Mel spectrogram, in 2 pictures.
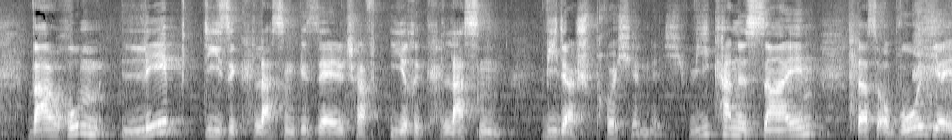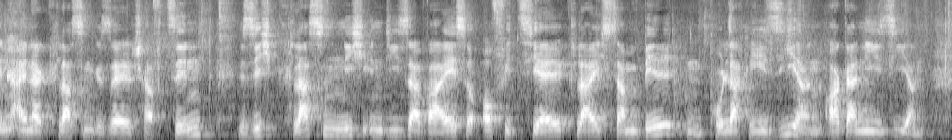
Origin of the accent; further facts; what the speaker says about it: Hesse, Germany; Ich komme ja hier aus der Ecke in der Nähe von Frankfurt.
